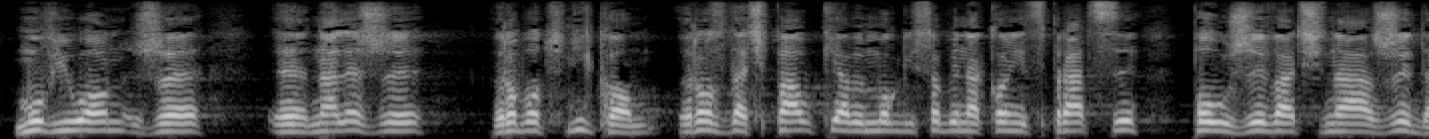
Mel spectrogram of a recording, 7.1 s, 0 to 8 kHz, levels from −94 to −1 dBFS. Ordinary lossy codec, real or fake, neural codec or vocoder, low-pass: none; real; none; none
